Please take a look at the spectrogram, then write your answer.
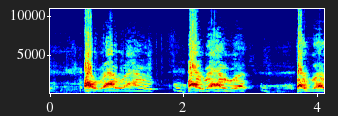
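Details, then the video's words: Dog giving three loud barks, each a sharp onset followed by a drawn-out, wavering howl-like tail, spaced about one and a half seconds apart in a quiet setting. "Lustige Hunde zum Totlachen#funny dogs"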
